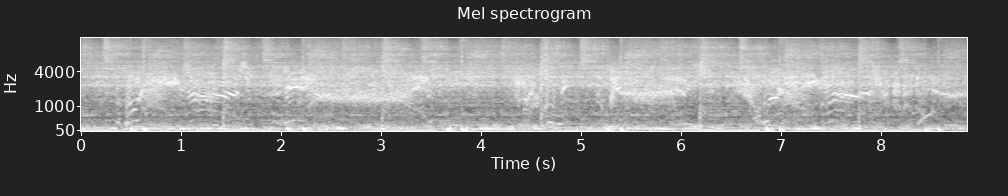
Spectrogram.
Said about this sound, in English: Dude, like, so when he's screaming in the chorus, guns, razors, knives.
